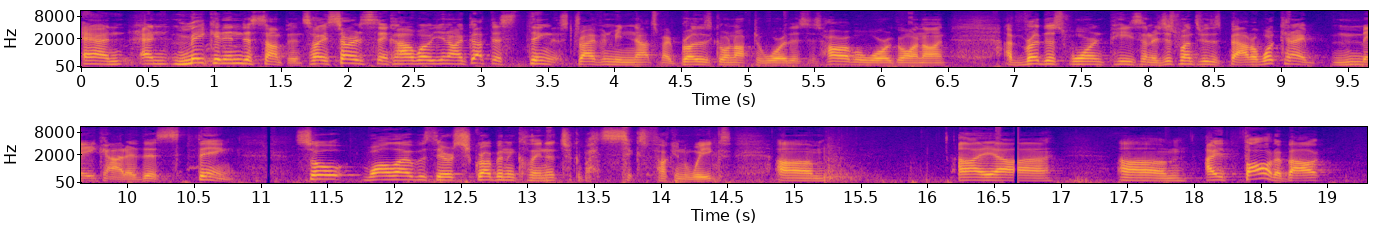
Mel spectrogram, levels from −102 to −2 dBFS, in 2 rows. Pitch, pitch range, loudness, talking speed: 165 Hz, 145-195 Hz, -21 LUFS, 240 wpm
